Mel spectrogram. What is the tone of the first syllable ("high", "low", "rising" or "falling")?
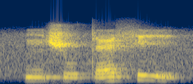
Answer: low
